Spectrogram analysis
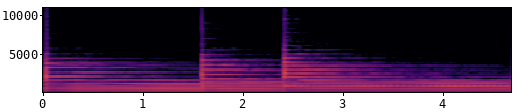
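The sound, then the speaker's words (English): Three bright chime strikes ring out, the second and third coming in quick succession, each leaving a long, shimmering tonal decay that fills the space. These are library closing chimes, carried over security staff radios through a large building with high ceilings. No one speaks. “The reason why we use, well, the chimes is because it goes through the whole building, with the building having the high ceilings, and all the security staff have the radios on, so like kind of transmit through all the departments.”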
